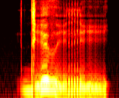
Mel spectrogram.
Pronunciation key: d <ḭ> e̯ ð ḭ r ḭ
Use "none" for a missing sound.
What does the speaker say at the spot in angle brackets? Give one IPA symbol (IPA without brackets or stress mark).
ḭ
